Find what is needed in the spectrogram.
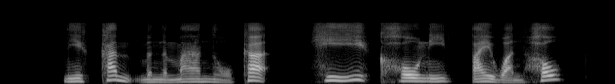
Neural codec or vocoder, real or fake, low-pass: codec, 16 kHz, 0.3 kbps, FocalCodec; fake; 7.2 kHz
